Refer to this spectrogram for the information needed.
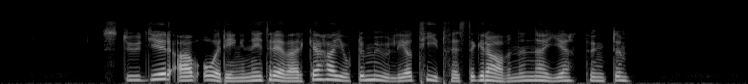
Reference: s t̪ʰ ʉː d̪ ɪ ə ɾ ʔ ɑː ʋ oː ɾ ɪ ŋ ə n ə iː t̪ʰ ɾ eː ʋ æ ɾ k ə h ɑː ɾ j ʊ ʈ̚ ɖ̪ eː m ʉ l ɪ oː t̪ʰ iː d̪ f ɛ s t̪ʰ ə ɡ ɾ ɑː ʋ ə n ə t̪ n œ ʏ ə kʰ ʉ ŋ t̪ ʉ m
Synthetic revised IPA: s t̪ ʉː d̪ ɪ ə ɾ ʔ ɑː ʋ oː ɾ ɪ ŋ ə n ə iː t̪ʰ ɾ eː ʋ æ ɾ k ə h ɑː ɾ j ʊ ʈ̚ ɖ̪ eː m ʉː l ɪ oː t̪ʰ iː d̪ f ɛ s t̪ ə ɡ ɾ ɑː ʋ ə n ə n œ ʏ ə pʰ ʉ ŋ t̪ ʉ m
